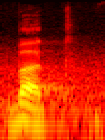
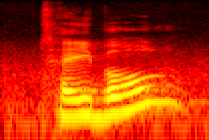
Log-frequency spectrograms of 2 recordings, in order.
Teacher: Et il y a le te non aspiré et le te aspiré.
